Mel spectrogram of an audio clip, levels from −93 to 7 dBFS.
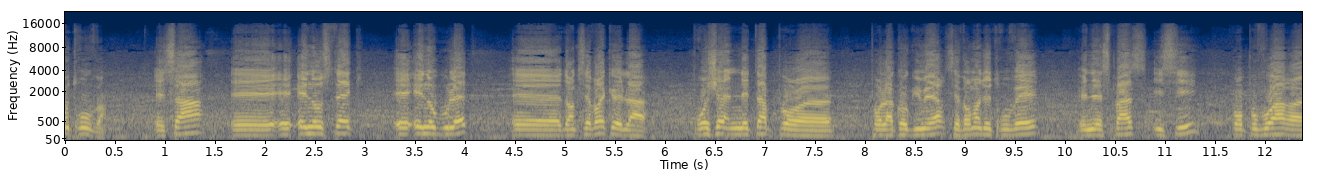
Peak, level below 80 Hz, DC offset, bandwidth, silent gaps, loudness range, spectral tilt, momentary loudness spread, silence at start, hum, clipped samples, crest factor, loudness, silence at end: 0 dBFS; -50 dBFS; under 0.1%; 16 kHz; none; 1 LU; -4 dB/octave; 10 LU; 0 s; none; under 0.1%; 14 dB; -13 LUFS; 0 s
